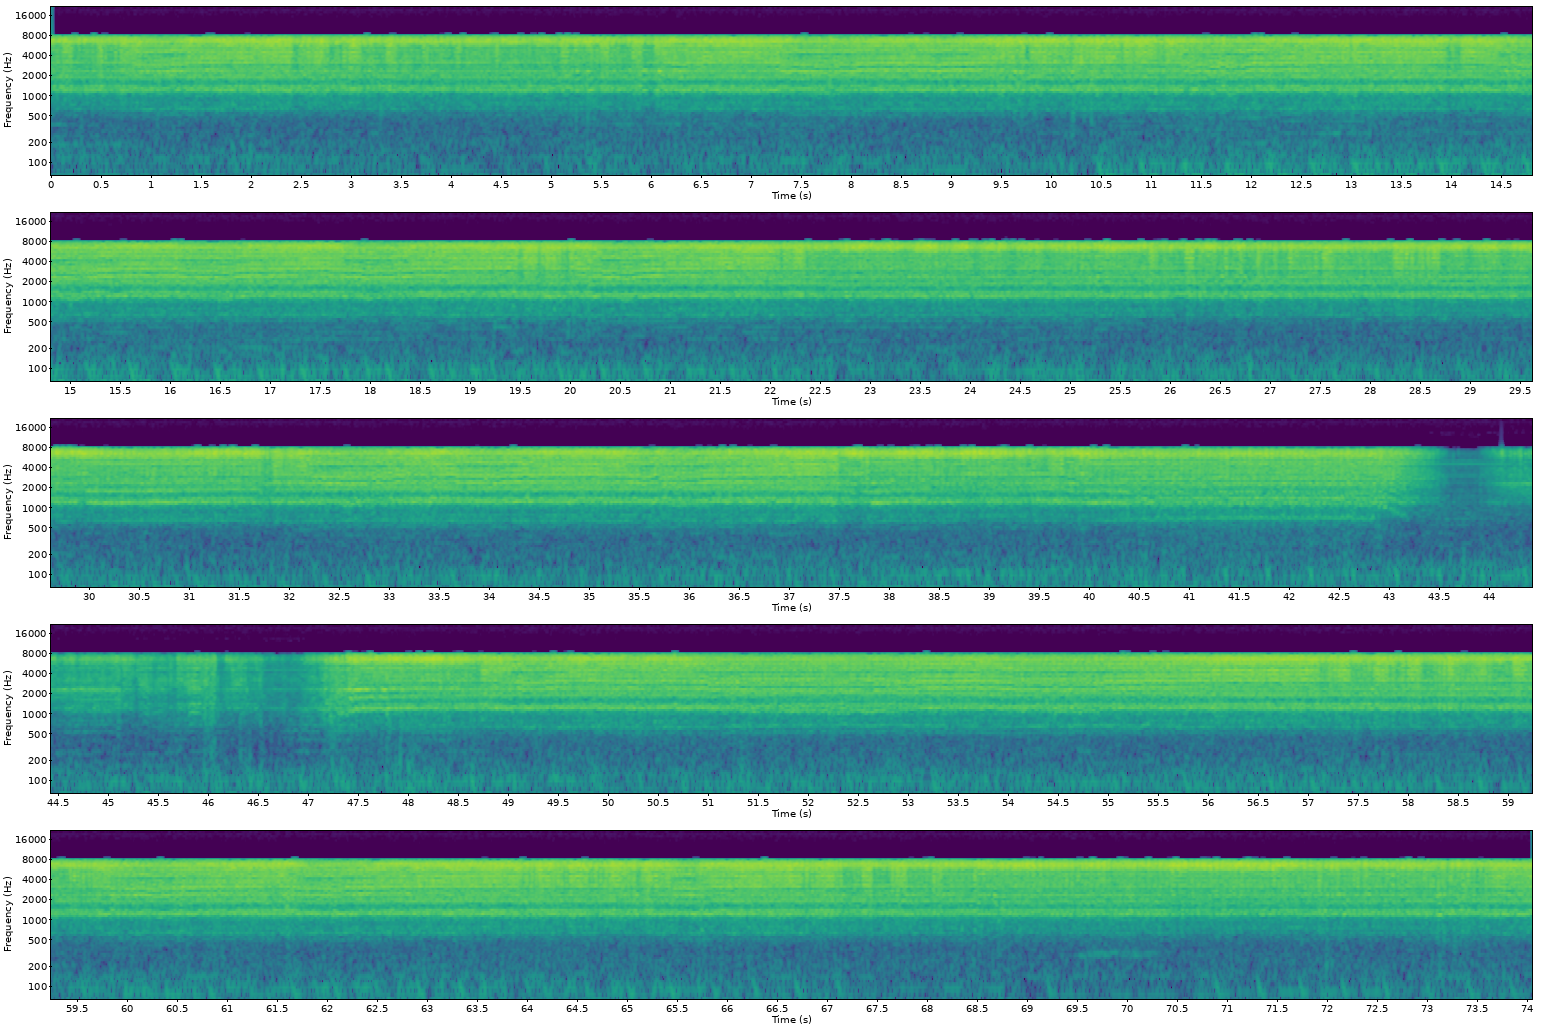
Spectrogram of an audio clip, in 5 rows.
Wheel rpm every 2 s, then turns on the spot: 160, 170, 170, 160, 160, 160, 170, 160, 160, 170, 170, 170, 170, 170, 160, 160, 160, 170, 170, 160, 160, 70, 60, 90, 160, 160, 160, 160, 170, 170, 170, 170, 170, 170, 170, 170, 170.
none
